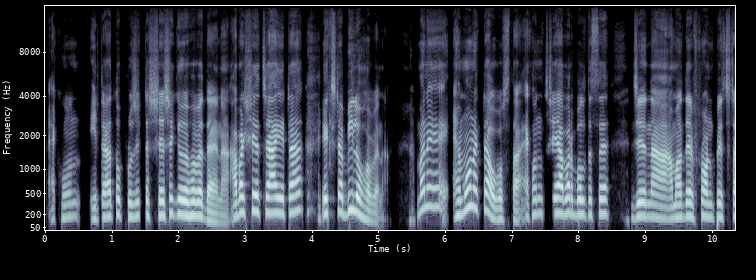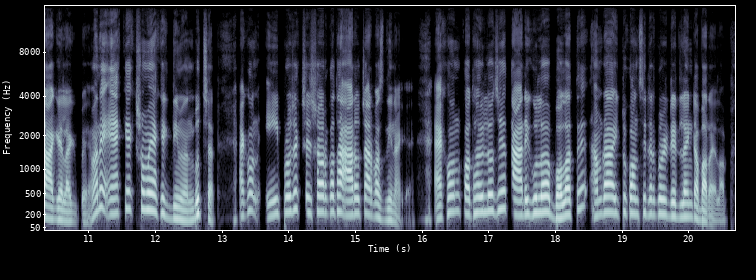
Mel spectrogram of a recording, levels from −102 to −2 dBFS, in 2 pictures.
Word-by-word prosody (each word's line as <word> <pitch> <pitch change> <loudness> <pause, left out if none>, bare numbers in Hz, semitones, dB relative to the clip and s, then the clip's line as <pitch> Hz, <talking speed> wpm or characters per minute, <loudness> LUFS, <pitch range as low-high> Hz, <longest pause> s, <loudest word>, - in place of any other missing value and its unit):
এখন 165 +4 -9 0.3
এটা 170 +4 -2
তো - - +2
প্রজেক্টটা 185 +2 -4
শেষে 190 +2 +1
কেউ 205 -1 +4
এভাবে 185 0 +4
দেয় 115 -3 +1
না। 95 - -5
আবার 225 +5 +4
সে 250 - +1 0.2
চায় 220 0 +6
এটা 220 +2 +2 0.5
এক্সট্রা 230 +2 0
বিলও 245 -4 +5
হবে 120 -4 -3
না। - - -21 0.5
মানে 295 +4 +1 0.4
এমন 270 +10 +3
একটা 255 -1 0
অবস্থা! 140 -2 -4 0.2
এখন 205 +2 -6 0.2
সে 215 - -6
আবার 215 +1 +2
বলতেছে 200 0 -1 0.5
যে 180 - +3 0.2
না 170 - +3 0.2
আমাদের 170 +3 +2
ফ্রন্ট 180 -3 0
পেজটা 175 -3 -1
আগে 140 -1 -1
লাগবে। 115 -3 -7
মানে 265 +7 +2 0.2
একেক 265 +5 -4
সময় 260 -1 +4
একেক 215 -2 -4
ডিমান্ড, 130 -4 -2
বুঝছেন? 205 0 -1 0.4
এখন 250 +5 -4 0.3
এই 195 - -2
প্রজেক্ট 235 +4 0
শেষ 220 - -2
হওয়ার 230 -1 +4
কথা 230 0 +2
আরো 210 +2 +3
৪-৫ 180 -6 +1
দিন 135 - -4
আগে। - - -21 0.5
এখন 225 +7 -2
কথা 210 0 +1
হইলো 230 +2 +1
যে, 265 - +1 0.2
তার 195 -2 +5
এগুলা 220 +3 +2 0.2
বলাতে 200 - +3 0.2
আমরা 210 +4 +2
একটু 225 +2 -7
কনসিডার 210 -1 -2
করে 210 -1 +2
ডেডলাইনটা 175 -1 0
বাড়াইলাম। - - -4
205 Hz, 175 wpm, -21 LUFS, 175-225 Hz, 0.5 s, চায়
